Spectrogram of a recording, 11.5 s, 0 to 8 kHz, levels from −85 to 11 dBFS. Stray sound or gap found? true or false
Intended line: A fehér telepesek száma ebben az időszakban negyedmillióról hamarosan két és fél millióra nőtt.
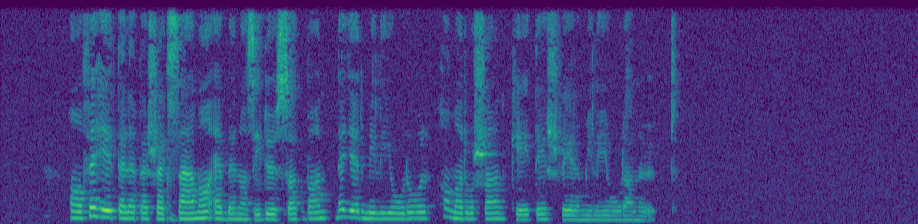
false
